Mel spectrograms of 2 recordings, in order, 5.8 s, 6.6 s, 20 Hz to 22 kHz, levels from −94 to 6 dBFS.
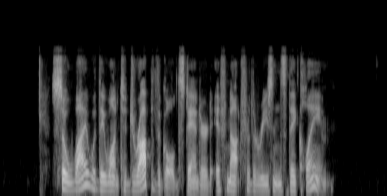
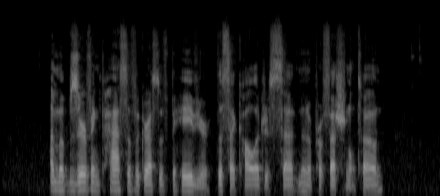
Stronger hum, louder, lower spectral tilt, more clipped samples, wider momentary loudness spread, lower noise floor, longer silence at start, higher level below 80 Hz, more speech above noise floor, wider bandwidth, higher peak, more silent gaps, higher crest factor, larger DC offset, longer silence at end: neither; first, -27 LUFS vs -44 LUFS; about the same, -3.5 dB/octave vs -3 dB/octave; neither; first, 12 LU vs 8 LU; first, -90 dBFS vs -82 dBFS; second, 0.6 s vs 0.75 s; first, -68 dBFS vs -88 dBFS; first, 63 dB vs 37 dB; second, 9.4 kHz vs 15 kHz; first, -4 dBFS vs -22 dBFS; neither; about the same, 24 dB vs 24 dB; neither; about the same, 0.9 s vs 0.9 s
